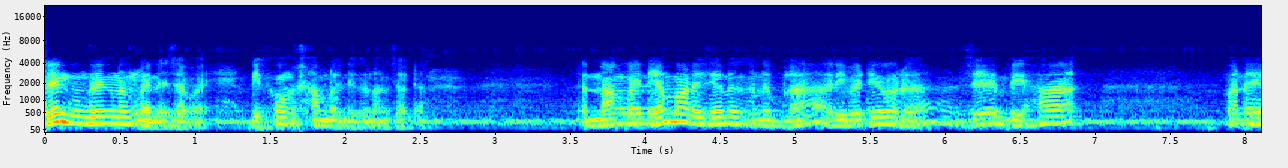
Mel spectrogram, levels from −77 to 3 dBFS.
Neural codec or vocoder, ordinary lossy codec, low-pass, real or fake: vocoder, 24 kHz, 100 mel bands, Vocos; AAC, 32 kbps; 7.2 kHz; fake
